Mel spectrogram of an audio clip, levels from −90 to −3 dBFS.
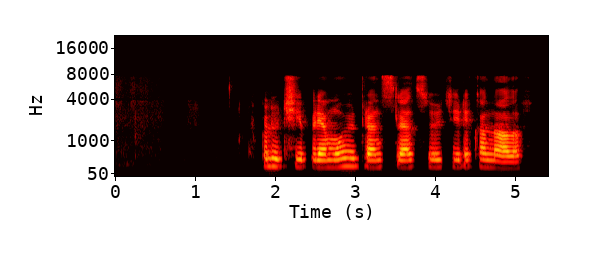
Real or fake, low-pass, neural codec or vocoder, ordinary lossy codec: real; none; none; none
